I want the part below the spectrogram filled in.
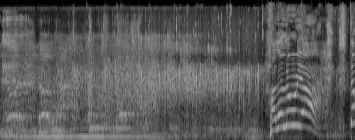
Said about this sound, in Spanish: ofrenda de palmas al Señor Jesús.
